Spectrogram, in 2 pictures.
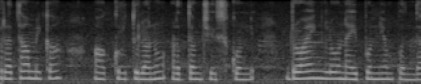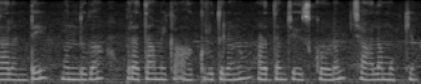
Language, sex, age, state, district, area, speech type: Telugu, female, 18-30, Telangana, Jayashankar, urban, spontaneous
